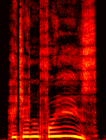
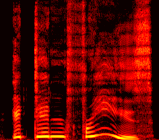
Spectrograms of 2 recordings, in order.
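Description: First: High, loud joyful shout; a girl yelling in triumph; excited yell. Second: High, slow, savoring the win; a girl repeating her triumph slowly; drawn-out delight. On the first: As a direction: cry it out in delight. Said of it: "yelled Nori". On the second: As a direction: stretch it out in happy disbelief. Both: A narrator's reading.

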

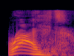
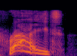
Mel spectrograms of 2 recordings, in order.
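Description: First: First "Right," a touch higher than the narrator; a hint of the witch, easing into agreement. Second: Second "right," jumps much higher and quick; the witch hastily agreeing, much higher; hurried witch voice. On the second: Acted. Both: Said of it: "the witch said".

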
